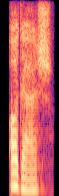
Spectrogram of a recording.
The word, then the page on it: émission: [e.mi.sjɔ̃]; France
